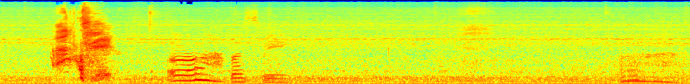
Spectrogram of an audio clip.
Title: Before shower sneezes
